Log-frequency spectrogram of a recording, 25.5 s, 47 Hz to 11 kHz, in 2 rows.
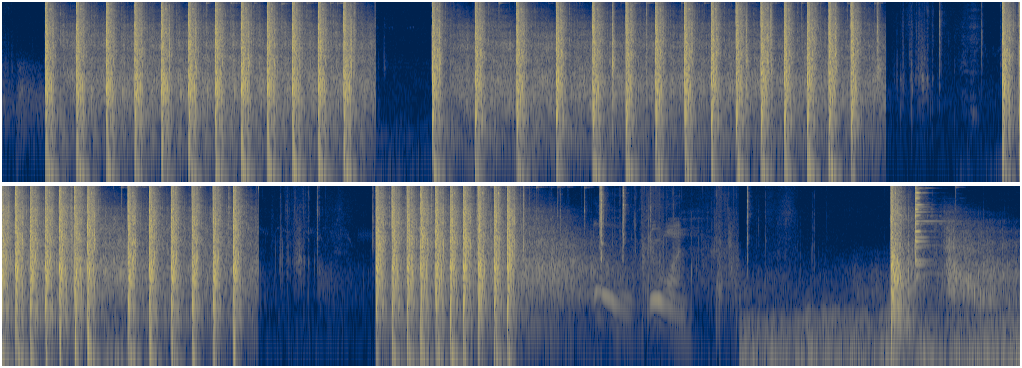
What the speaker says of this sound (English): And I also took it out to like 80 or 90 yards and shot like a couple rounds there.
